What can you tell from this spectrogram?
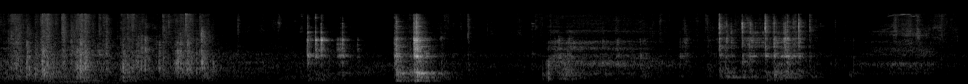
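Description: Metal clinking and rattling as a circulator pump's flange and bolts are handled and fitted by hand, with a sharp metal knock about four seconds in.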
